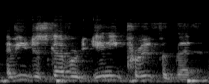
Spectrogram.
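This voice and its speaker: A man's voice: high voice, lively intonation, brisk, sharp tone, faint music behind, poor audio. An older man arguing in a heated debate, indignant and insistent, repeating himself for emphasis. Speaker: debater challenging evolution.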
